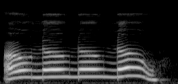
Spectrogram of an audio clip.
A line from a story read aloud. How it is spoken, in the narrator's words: she cried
